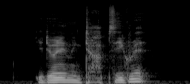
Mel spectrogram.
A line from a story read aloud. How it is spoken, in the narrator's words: Then whispered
